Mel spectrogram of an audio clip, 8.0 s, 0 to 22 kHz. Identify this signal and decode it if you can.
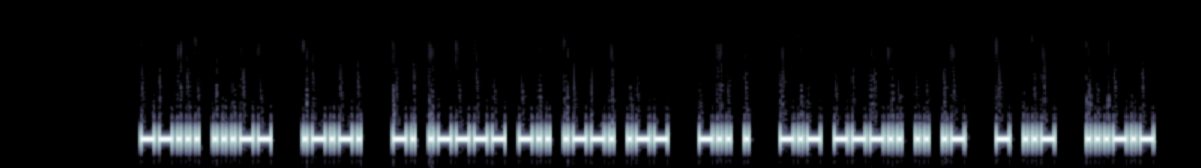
Morse code, heard as a keyed tone, about 37 wpm, 700 Hz. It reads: 73 <AR> N1DPW DE K8IA TU <SK>
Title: K1USN SST QSO Practice 40wpm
